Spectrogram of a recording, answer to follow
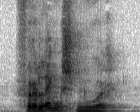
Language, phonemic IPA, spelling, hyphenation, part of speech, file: Dutch, /vərˈlɛŋˌsnur/, verlengsnoer, ver‧leng‧snoer, noun, Nl-verlengsnoer.ogg
- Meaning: an extension cord (electrical cord with plug and power socket(s))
